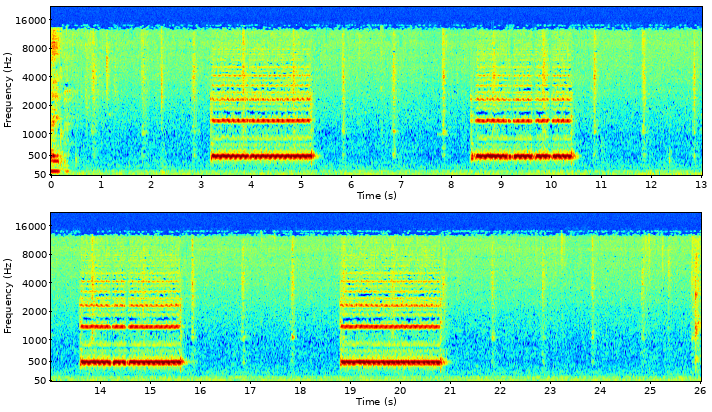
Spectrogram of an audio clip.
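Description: A telephone rings four times in slow, evenly spaced bursts of about two seconds each. The rings are clear against a quiet background, and the call goes unanswered.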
